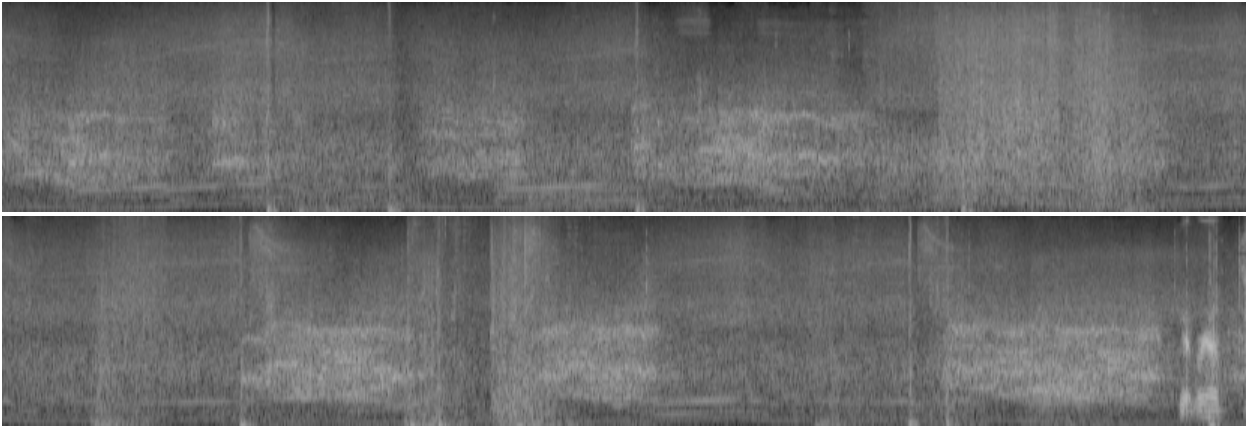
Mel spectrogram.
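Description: Tires squeal and skid as a car drifts on hill roads in GTA Online, with repeated screeches rising and falling over a revving engine, and a voice talks over the driving.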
